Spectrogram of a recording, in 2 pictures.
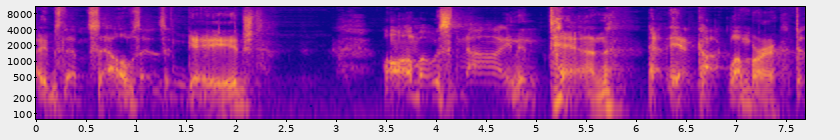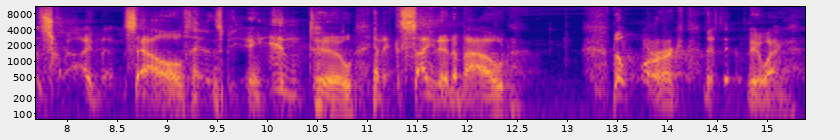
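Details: Adult man with spasmodic dysphonia, a rare voice disorder acquired in 2010, in which his throat muscles spasm and contract when he talks; spasmodic dysphonia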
